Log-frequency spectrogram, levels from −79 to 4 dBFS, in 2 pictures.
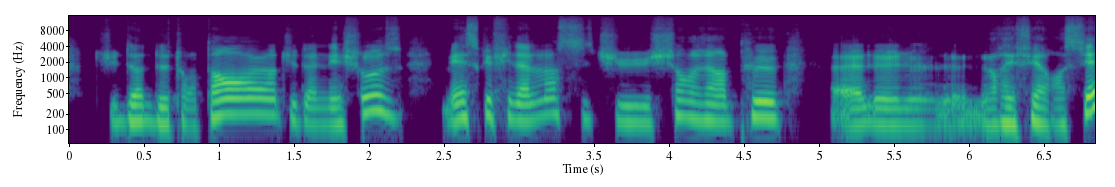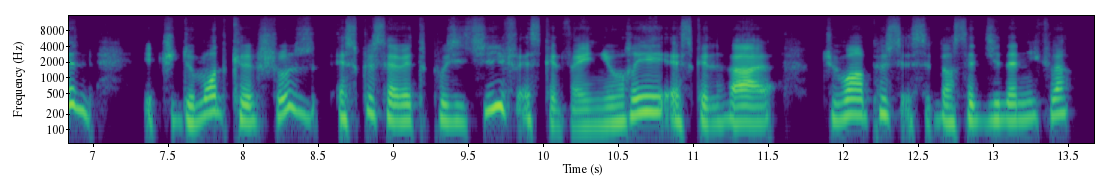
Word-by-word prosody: tu 145 - -11
donnes 150 0 0
de 140 -2 -1
ton 130 -1 -8
temps, 200 +5 +5
tu 165 -4 -8
donnes 135 -3 -5
les 130 +1 -1
choses. 215 - 0 0.3
Mais 160 - +1
est-ce 175 - 0
que 195 - -1
finalement, 180 +1 0
si 190 -4 -10
tu 145 -2 -4
changes 175 +3 -2
un 150 -1 +2
peu, 170 +3 +2 0.4
heu, 130 - +2
le 130 -1 0
le 125 0 -7
le - - -8
le 130 - -7
référentiel 140 - +2 0.4
et - - -6
tu - - -3
demandes 200 +8 +2
quelque 155 -3 0
chose, 200 0 -1
est-ce 175 - -2
que 215 - -2
ça 175 -5 +2
va 150 - +4
être 155 - -12
positif? 160 - 0
Est-ce 155 - -6
qu'elle 135 -2 -5
va 120 -1 -2
ignorer? 150 - +2
Est-ce 150 - -2
qu'elle 140 0 -3
va, 145 -2 +6
heu, - - -9 0.3
tu - - -6
vois 195 +3 +7
un 195 - +5
peu 200 +2 -2
c'est 190 - -8
c'est, - - -10
dans 150 -3 -1
cette 155 +1 -3
dynamique-là? 165 +6 -1
155 Hz, 230 wpm, -23 LUFS, 140-195 Hz, 0.4 s, vois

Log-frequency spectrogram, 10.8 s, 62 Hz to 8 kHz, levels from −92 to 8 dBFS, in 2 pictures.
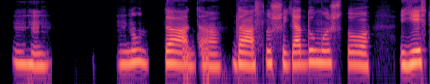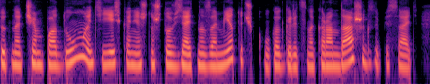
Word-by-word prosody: Мгм. 195 -3 -2 0.8
Ну 205 +1 -1 0.2
да, 205 -2 +4
да. 180 0 -4
Да, 195 -3 +4
слушай, 205 0 -2
я 195 0 +5
думаю, 215 +1 +1
что 190 -3 -2 0.4
есть 210 +3 +5
тут 200 -2 0
над 190 -1 0
чем 200 -3 +1
подумать, 205 +6 0
есть, 195 +2 +2
конечно, 195 0 -3
что 195 -1 +1
взять 180 -1 +2
на 180 -2 -1
заметочку, 180 +1 -2
как 175 +1 -2
говорится, 175 0 -5
на 175 - -3
карандашик 185 +6 +3
записать. 185 -4 -6
195 Hz, 140 wpm, -20 LUFS, 180-210 Hz, 0.8 s, я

